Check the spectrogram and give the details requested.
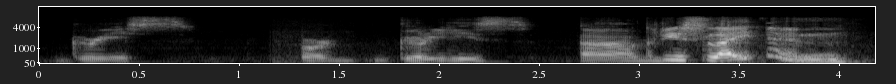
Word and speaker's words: Gris: Grissom yeah it looks like disgust but it's pronounced grease or goodies you slate and it was made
